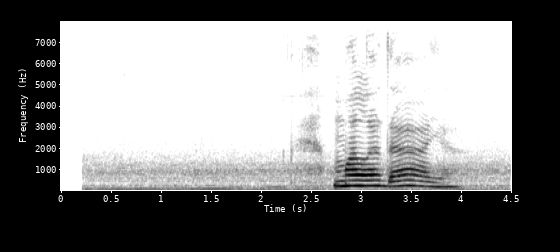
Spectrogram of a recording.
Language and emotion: Russian, positive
